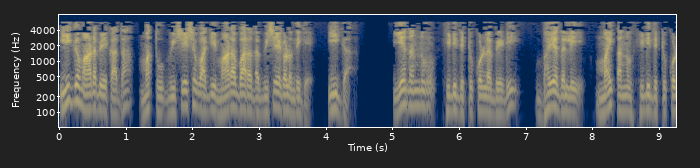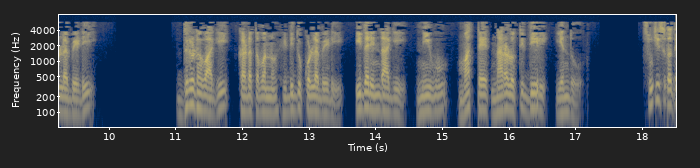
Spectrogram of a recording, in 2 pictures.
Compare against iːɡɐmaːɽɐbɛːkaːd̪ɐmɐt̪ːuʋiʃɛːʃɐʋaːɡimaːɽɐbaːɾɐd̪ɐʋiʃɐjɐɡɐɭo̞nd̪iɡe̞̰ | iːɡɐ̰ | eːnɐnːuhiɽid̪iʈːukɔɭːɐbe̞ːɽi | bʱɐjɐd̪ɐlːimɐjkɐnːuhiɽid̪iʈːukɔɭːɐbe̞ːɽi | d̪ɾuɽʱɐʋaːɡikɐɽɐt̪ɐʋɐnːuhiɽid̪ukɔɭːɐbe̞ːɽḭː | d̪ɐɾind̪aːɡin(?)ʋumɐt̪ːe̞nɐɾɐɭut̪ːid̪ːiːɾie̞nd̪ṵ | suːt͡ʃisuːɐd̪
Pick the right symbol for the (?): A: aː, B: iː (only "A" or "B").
B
